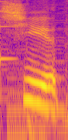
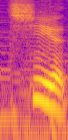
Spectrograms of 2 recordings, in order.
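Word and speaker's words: 치읓: we pronounce it ch Chh’ieut it sounds a hard ch it is blowing I pronounce while pronouncing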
